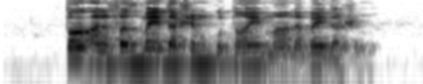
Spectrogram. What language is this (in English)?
Dameli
